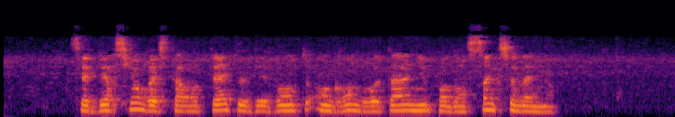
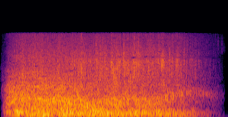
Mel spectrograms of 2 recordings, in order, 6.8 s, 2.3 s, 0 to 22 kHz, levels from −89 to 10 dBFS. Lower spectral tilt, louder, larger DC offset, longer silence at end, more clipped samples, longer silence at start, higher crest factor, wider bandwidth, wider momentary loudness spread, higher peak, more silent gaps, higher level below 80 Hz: second, -5 dB/octave vs -6.5 dB/octave; second, -20 LUFS vs -11 LUFS; neither; first, 1.2 s vs 0.2 s; neither; first, 0.7 s vs 0.05 s; first, 18 dB vs 10 dB; first, 9.4 kHz vs 8 kHz; second, 5 LU vs 9 LU; second, -4 dBFS vs 0 dBFS; neither; second, -54 dBFS vs -18 dBFS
